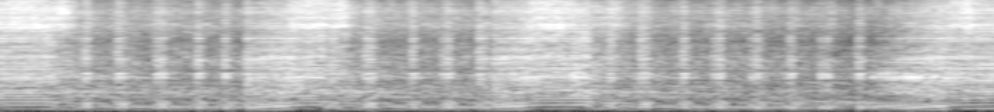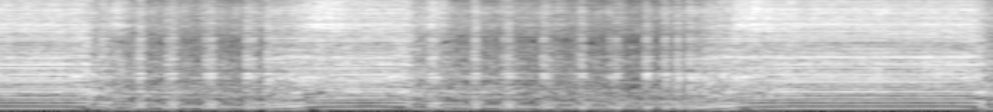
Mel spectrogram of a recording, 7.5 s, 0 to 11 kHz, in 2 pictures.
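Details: Honda Tact AF24 moped, cold engine, revved up and dropping back repeatedly with a rough rattly edge; knock began along with heavy smoke, owner doesn't blame a clogged muffler; cause unknown.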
